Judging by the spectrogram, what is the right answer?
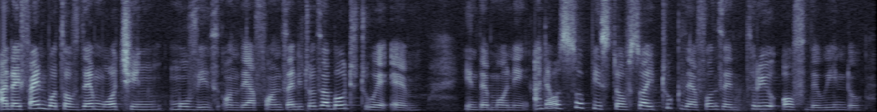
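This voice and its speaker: Woman chatting on a talk show, lively storytelling, lots of you know and like. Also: mid-range voice, moderate pace. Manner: animated, chatty, with frequent fillers. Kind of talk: candid personal storytelling.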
